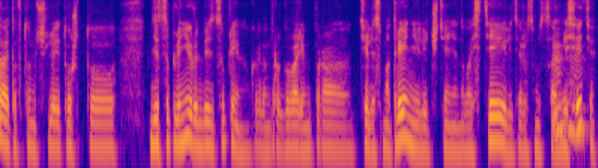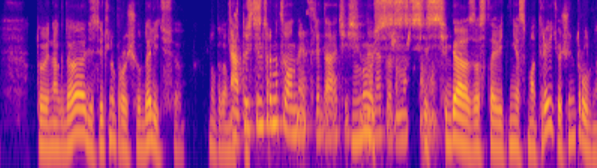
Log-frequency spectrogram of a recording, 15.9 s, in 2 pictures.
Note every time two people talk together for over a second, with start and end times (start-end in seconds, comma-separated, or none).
12.6-13.9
